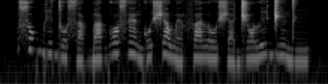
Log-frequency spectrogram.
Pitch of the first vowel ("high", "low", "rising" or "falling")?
high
